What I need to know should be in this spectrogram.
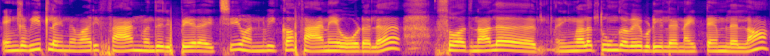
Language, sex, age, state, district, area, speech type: Tamil, male, 45-60, Tamil Nadu, Krishnagiri, rural, spontaneous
